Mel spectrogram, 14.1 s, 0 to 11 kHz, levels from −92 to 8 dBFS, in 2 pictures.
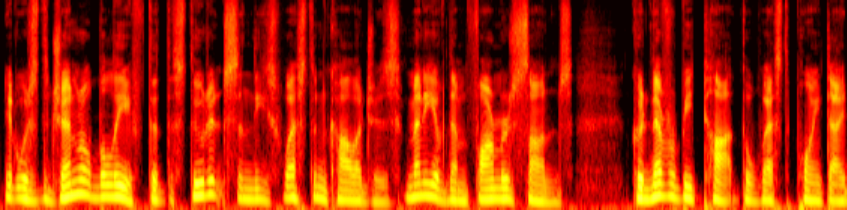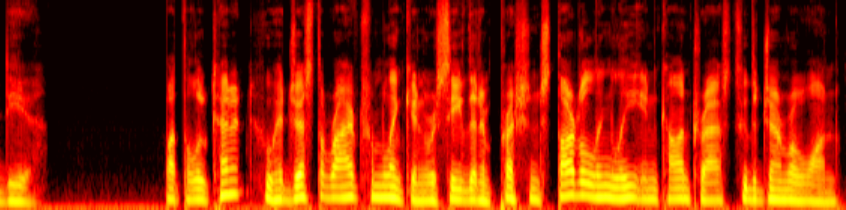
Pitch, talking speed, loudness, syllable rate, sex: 120 Hz, 185 wpm, -21 LUFS, 5.7 syllables/s, male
